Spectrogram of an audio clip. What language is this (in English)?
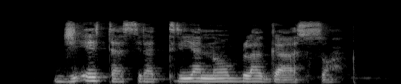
Esperanto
